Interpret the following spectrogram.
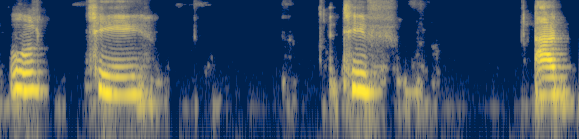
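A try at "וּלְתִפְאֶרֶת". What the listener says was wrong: Ul, tif, eret. Don't forget those, three dots. Okay, those three dots are eh.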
